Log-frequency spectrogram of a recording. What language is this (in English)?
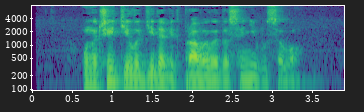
Ukrainian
